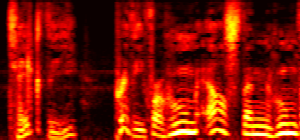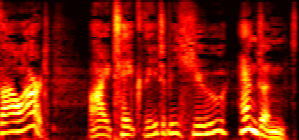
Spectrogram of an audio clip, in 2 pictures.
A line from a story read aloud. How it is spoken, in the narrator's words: said Miles sharply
